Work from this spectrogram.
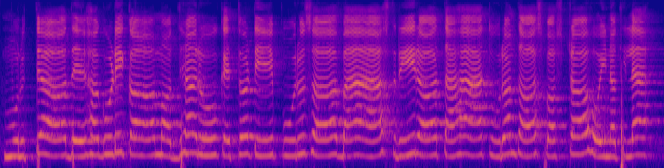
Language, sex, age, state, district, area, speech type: Odia, female, 18-30, Odisha, Dhenkanal, rural, read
